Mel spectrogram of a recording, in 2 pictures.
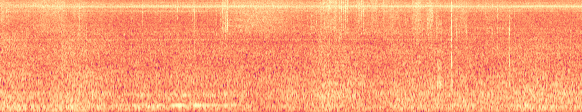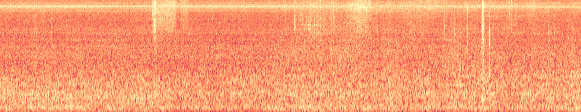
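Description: Strong wind roars and buffets steadily outdoors.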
